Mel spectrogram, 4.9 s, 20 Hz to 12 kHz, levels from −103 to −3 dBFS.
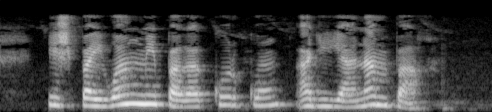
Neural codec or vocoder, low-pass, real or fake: none; 7.2 kHz; real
